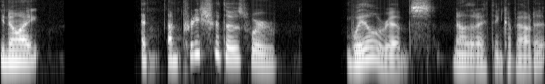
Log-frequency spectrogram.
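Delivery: character whisper. Voicing the character Tia as she leans in, whispering to the group. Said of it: "leans in and whispers to the group".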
